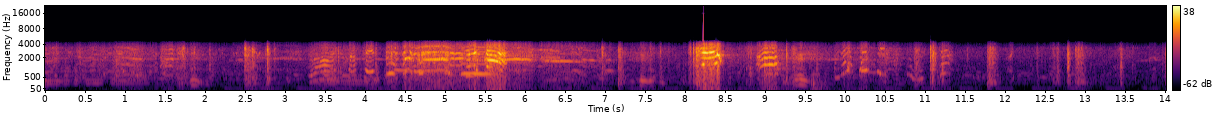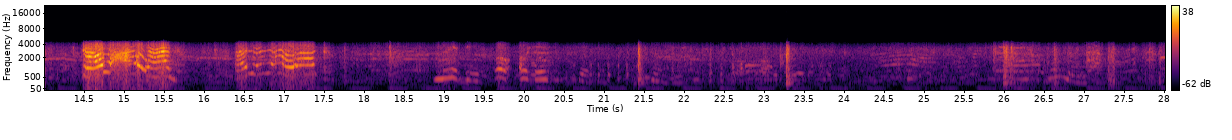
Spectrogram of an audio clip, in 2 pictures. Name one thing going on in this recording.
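Young children shout and squeal playfully close by.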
